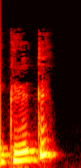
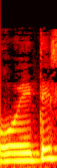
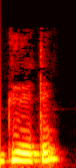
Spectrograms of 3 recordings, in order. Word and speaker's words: Goethe: Cada vez que lo digo y tengo un alemán parlante o una persona que pronuncie muy bien el alemán, me corrige y hace una especie de Goethe. Bueno, pues este Goethe para nosotros, o Goethe si lo queréis pronunciar a la española, y Goethe para los que lo dicen mejor o más en la forma más apropiada.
